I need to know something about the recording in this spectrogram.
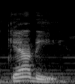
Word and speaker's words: Gabby: This figure is Gabby. I'm not going to say her name twice. That is the proper way to say it. You say Gabby twice, but I just don't like saying that for some reason.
